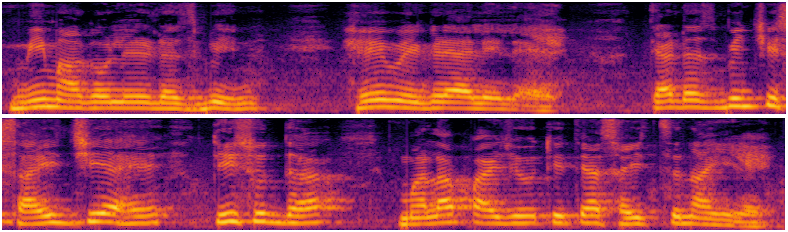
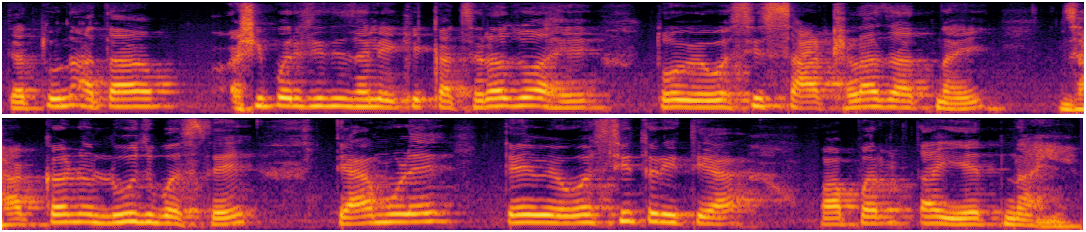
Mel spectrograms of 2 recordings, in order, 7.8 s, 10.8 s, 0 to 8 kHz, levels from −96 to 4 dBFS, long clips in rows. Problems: none marked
